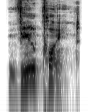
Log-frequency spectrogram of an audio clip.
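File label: "viewpoint", US English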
